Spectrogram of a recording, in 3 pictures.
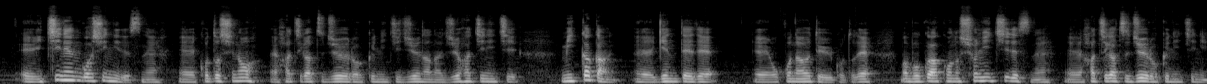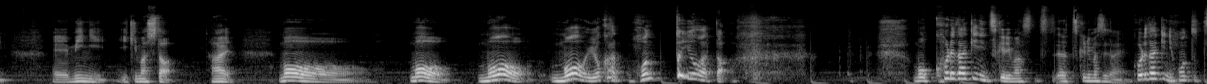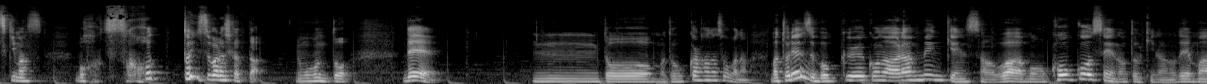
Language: Japanese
